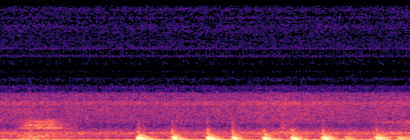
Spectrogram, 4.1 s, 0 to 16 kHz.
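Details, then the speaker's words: Toyota Mark II/Chaser/Cresta (JZX90/93/100/105) steering column, removed from the car and turned by hand: dull knocks about three a second, caused by a weakened spring between the column's half-spheres; fix is fitting a stronger spring. "этот бесячий просто невыносимо бесячий звук происходит из-за того что ослабла пружинка между вот этими полусферами"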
